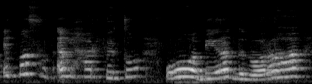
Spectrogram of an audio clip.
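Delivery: ordinary talk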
